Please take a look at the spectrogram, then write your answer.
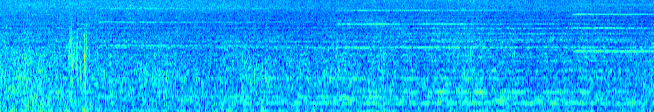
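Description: A sailing ship moves under sail in the middle of the ocean. A steady roar of wind and rushing water fills the scene, with faint whistling tones from the rigging, continuous throughout with no voices.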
